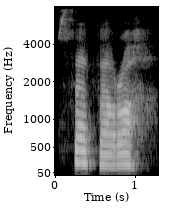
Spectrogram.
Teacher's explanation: ता मरबूता पे रुकते हैं तो हम इसको हा साकिन में बदलते हैं। सफरा। इसके जो नुक्ते हैं वो भी डिलीट हो जाते हैं, उसके ऊपर जो हरकत होती है वो भी जो है वो गायब कर दी जाती है और हा बना के उसको साकिन पढ़ा जाता है।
